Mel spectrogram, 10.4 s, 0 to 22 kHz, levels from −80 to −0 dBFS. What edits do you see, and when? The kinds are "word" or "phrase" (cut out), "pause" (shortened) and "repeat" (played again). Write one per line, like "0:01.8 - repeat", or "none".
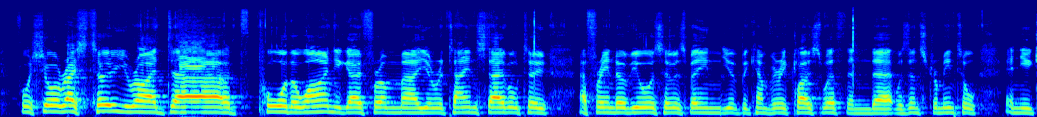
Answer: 0:07.2 - word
